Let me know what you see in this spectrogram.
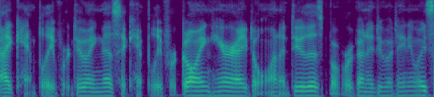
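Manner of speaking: mumbling under breath. Player's character grumbling while shuffling forward, mumbling under breath. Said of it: "Like I'm like mumbling under my breath".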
